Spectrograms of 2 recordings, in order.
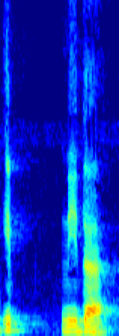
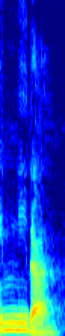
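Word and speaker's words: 입니다: imnida nah pipnya ini kalau misalkan dibaca sesuai satuan suku kata itu kan menjadi IB nid Ya tapi kalau misalkan di sini Jika bnya Bertemu dengan Nien ya itu bepnya menjadi M atau miem bacanya menjadi imnida nomor dua ada i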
